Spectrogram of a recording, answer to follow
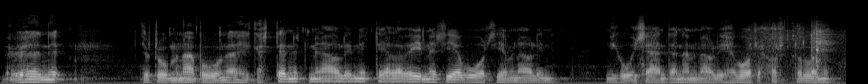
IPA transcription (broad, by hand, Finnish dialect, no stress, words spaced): yhenːi jutum minæ puhun eikæ sĭtːe nyt minæ olinːit teælæ ʋiːmesiæ ʋuosiɑ minæ olinːi niku isæntænːæ minæ oli heʋose ʔostolːɑ ni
